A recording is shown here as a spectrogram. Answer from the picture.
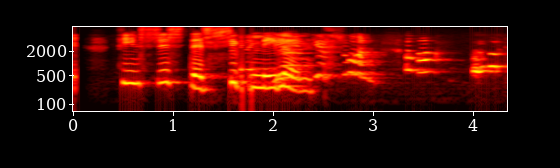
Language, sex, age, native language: Icelandic, female, 10, Icelandic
